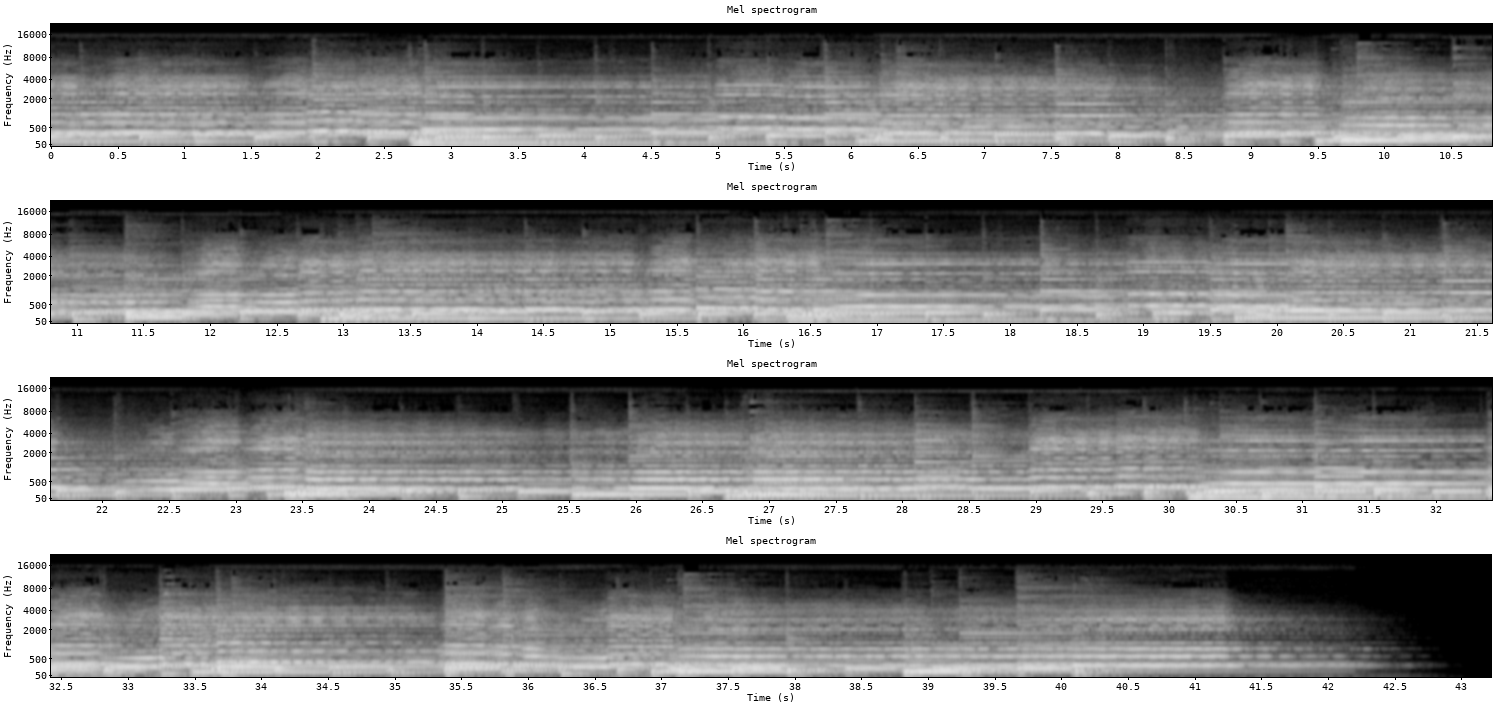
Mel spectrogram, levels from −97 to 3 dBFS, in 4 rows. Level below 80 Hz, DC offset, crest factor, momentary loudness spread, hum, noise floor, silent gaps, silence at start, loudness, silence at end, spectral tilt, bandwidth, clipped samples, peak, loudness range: -46 dBFS; under 0.1%; 14 dB; 7 LU; none; -69 dBFS; none; 0 s; -18 LUFS; 1.05 s; -7 dB/octave; 11.5 kHz; under 0.1%; -2 dBFS; 2 LU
